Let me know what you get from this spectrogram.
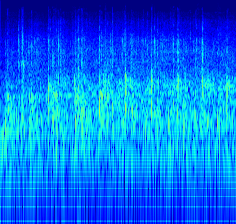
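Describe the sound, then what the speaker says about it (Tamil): An audience at a Tamil speech event honouring Kalaignar claps briefly together, the applause fairly faint and distant with a loose, uneven rhythm. "எல்லாரும் ஒரு தடவை நல்லா கை தட்டிட்டு நிமிர்ந்து உட்காந்துக்காங்க"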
